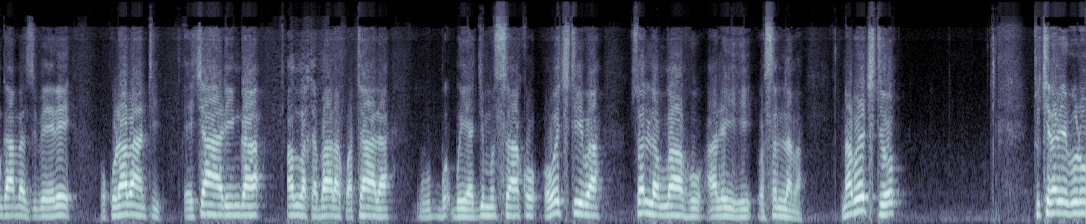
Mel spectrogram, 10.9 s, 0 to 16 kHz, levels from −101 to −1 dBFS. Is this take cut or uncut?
uncut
